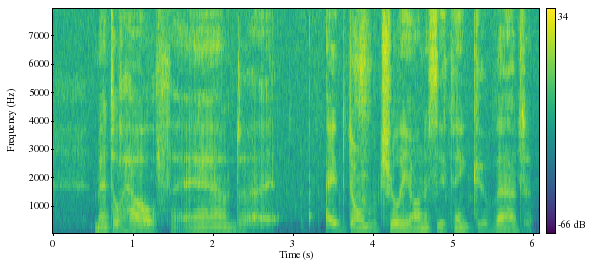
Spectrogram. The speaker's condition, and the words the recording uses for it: Stuttering. You know, we like, play on the same hockey team together, and you didn't even hear it or recognize it.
